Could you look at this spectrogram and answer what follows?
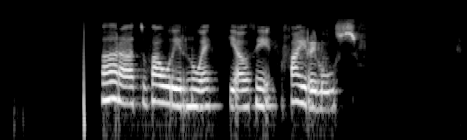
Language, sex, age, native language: Icelandic, female, 30-39, Finnish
